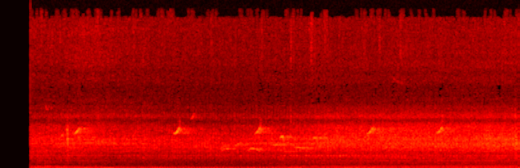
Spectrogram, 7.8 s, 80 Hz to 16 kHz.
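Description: Mitsubishi Outlander 2.2-litre diesel engine running low and steady as the SUV crawls slowly off-road, starting abruptly about half a second in. Birds chirp briefly every second or so.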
